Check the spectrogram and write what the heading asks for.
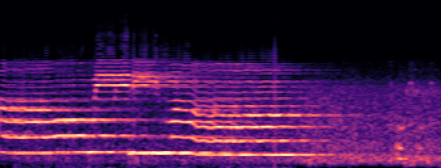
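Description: A voice singing long held notes of an Urdu poem, stepping down in pitch twice and fading out near the end.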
